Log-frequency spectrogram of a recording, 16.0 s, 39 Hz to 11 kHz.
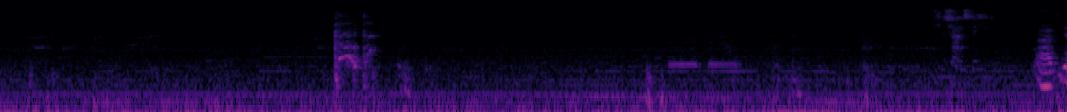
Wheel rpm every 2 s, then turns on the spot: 0, 0, 0, 0, 0, 0, 0, 0.
none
